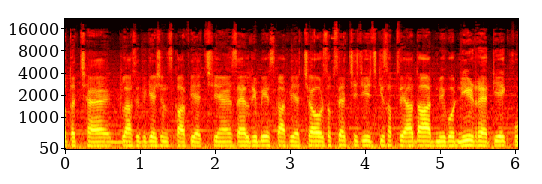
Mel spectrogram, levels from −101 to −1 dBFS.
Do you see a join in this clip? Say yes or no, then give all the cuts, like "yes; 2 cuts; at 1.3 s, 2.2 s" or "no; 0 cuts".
no; 0 cuts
